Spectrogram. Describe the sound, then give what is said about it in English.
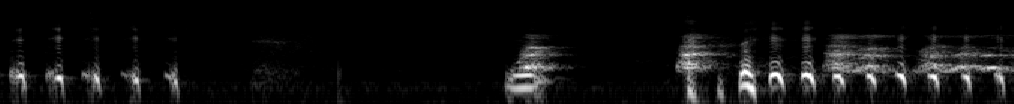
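Several dogs bark in quick, repeated bursts, pausing briefly before a louder flurry of overlapping barks and yips erupts, continuing rapidly to the end. “Oh, we're going to have dogs barking.”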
